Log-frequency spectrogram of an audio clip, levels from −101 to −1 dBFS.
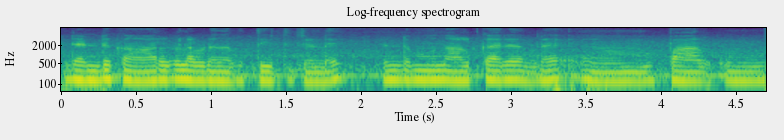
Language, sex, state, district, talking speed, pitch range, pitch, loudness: Malayalam, female, Kerala, Wayanad, 140 wpm, 135-145 Hz, 140 Hz, -17 LUFS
